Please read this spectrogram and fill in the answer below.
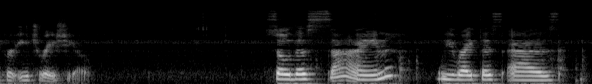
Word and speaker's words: sine: each ratio so the sign we write this as s i n when we abbreviate it but it's still pronounced sign not sin of an angle and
